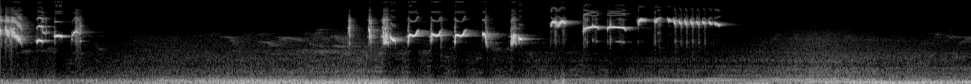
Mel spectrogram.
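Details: Orange-headed thrush, recorded as training song for contest birds, delivers rapid clipped chirps, runs of repeated piping notes and a few long bright whistles. Steady low hum underneath.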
